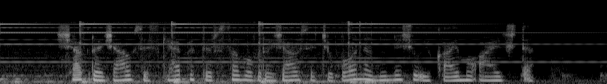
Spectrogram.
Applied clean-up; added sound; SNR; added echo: none; Clock; 4 dB; none.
